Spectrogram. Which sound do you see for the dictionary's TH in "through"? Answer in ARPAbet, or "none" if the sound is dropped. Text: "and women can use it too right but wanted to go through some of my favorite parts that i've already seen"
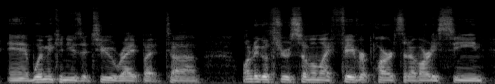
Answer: TH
